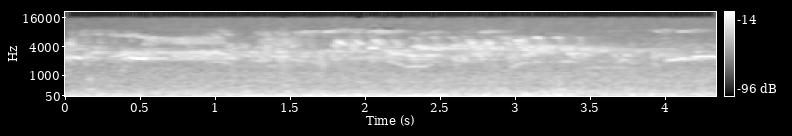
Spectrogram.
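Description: Several songbirds chirping and singing in a busy, overlapping chorus over a steady low rumble of outdoor ambience.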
